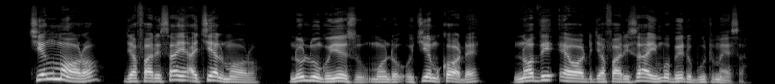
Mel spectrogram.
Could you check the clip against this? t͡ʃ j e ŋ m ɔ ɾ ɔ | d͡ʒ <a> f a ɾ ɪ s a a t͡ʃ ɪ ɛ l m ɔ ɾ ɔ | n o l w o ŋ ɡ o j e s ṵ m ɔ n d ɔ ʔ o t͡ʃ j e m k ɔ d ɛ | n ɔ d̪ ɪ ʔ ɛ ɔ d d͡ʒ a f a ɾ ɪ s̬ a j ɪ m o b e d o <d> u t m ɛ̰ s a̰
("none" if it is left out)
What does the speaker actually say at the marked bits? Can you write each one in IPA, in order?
a, b

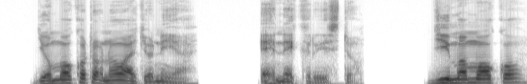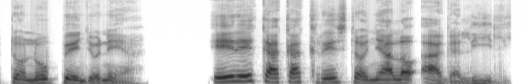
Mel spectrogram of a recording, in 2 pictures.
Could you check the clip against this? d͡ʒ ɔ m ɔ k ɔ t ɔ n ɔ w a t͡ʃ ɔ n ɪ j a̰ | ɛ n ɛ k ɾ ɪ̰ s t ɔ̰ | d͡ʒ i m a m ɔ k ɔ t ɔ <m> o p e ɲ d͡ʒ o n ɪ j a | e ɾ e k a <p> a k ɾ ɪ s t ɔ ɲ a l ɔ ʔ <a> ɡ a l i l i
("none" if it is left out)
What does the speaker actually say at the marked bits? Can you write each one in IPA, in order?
n, k, a

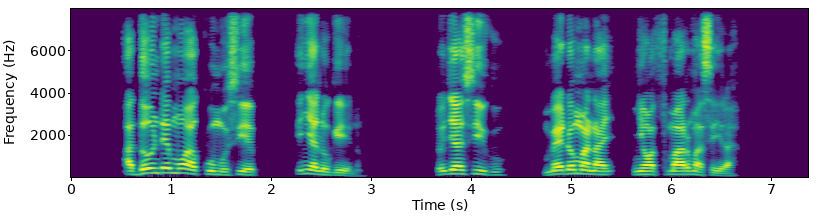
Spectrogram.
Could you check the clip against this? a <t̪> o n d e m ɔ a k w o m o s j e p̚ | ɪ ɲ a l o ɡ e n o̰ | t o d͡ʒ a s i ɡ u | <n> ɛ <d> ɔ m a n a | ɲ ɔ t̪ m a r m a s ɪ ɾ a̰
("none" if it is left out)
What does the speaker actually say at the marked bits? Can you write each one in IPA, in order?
d̪, m, d

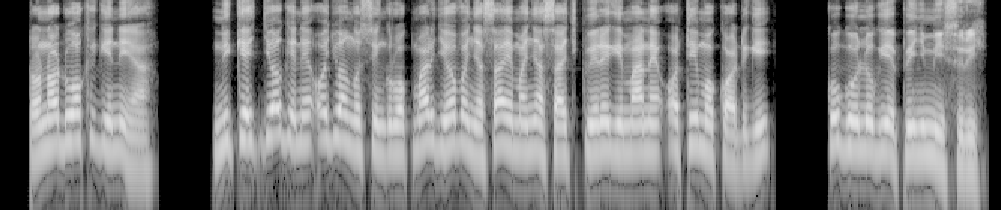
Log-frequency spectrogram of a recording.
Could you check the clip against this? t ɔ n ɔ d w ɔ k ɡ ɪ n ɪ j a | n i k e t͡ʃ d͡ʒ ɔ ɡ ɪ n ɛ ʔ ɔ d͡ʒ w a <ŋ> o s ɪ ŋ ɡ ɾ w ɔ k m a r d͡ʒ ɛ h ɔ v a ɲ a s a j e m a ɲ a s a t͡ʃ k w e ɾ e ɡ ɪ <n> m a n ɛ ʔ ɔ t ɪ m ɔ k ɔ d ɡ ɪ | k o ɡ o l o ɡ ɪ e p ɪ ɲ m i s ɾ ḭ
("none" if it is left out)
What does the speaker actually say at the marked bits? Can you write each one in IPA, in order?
ŋ, none

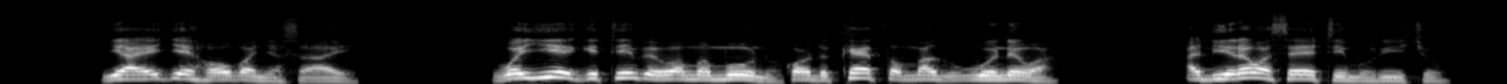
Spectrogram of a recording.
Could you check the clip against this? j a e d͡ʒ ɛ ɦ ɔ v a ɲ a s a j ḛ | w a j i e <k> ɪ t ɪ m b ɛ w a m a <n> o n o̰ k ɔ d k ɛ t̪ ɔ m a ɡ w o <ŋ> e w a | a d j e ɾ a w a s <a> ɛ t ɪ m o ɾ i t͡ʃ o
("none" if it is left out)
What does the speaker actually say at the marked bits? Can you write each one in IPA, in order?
ɡ, m, n, ɛ

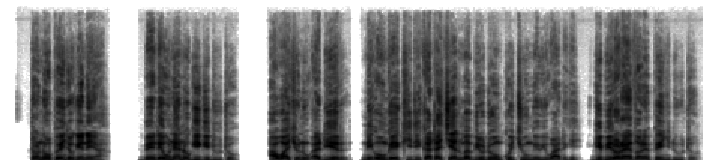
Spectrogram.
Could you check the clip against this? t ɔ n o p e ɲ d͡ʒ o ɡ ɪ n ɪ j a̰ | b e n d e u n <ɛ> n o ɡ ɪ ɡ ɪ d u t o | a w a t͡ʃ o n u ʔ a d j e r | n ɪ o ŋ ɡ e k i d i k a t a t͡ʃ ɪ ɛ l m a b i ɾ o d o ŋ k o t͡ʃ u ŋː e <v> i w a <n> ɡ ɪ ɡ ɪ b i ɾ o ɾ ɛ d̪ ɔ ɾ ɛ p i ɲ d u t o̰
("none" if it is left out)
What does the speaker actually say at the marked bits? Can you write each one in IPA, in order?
ɛ, w, d

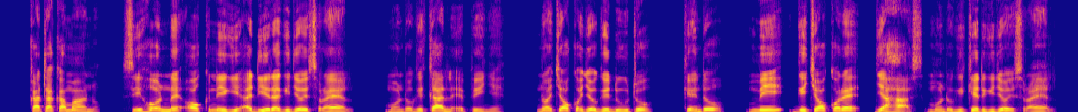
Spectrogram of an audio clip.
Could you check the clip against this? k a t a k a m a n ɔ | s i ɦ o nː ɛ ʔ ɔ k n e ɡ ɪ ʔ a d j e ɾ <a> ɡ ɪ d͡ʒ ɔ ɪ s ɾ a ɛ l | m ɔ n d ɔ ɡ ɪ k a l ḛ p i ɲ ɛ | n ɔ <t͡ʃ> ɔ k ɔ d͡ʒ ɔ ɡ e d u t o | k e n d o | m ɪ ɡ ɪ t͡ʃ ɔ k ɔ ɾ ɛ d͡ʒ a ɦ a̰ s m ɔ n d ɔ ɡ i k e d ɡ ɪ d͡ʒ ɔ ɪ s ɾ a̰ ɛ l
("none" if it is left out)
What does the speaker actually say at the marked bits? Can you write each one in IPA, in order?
a, t͡ʃ

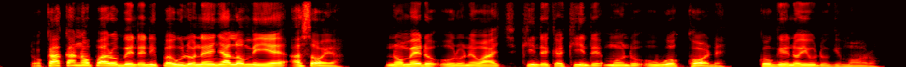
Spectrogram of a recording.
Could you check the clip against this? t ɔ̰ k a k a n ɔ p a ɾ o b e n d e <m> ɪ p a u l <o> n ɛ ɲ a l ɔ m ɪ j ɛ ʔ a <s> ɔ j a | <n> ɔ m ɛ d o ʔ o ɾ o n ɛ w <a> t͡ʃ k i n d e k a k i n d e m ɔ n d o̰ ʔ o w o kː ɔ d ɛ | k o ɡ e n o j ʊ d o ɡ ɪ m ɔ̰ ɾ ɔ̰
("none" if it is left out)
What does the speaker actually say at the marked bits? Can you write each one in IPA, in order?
n, o, s, n, a

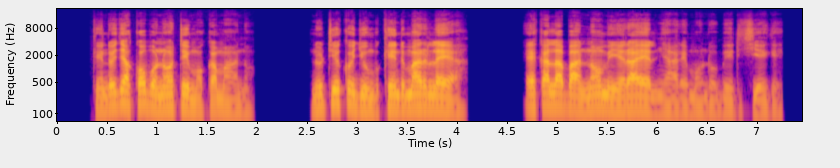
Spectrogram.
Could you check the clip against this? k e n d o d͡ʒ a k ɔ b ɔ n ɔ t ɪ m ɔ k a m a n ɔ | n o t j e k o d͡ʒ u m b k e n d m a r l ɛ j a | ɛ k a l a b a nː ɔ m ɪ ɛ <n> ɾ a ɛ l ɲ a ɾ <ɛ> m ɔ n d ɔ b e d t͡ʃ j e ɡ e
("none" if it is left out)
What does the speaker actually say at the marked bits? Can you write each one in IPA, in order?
none, ɛ

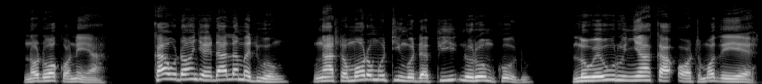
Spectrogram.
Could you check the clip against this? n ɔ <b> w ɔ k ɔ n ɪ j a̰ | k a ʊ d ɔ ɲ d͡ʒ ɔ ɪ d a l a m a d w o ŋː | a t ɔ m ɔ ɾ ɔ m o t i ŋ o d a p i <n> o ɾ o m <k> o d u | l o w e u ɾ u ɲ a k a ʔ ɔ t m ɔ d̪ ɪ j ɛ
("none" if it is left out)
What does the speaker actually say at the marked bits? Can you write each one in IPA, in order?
d, n, k

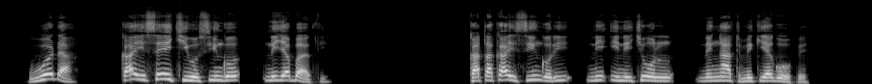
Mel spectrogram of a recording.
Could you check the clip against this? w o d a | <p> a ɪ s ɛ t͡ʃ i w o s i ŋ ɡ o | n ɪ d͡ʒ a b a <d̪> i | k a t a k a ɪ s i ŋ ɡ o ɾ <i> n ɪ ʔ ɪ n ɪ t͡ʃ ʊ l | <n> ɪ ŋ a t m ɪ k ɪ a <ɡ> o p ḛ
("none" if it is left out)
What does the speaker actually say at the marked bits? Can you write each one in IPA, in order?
k, t̪, i, n, ɡ

